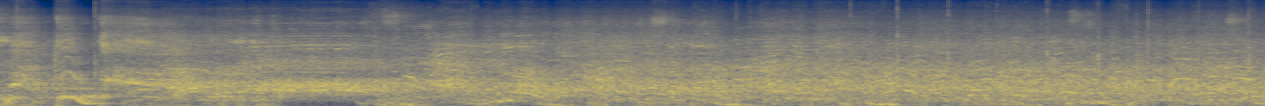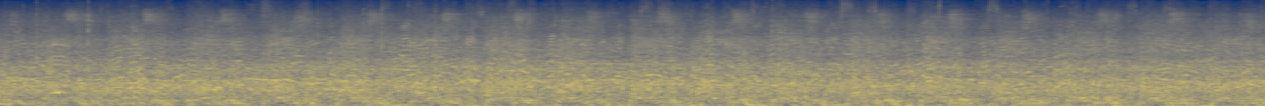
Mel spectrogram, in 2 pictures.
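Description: A large crowd sings and cries out together.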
